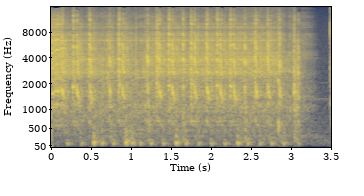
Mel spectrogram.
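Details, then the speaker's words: 2018 Trailmaster 150 XRX, cranked with brake pedal pressed: chugging about five times a second with weak sputtering that never catches, then dies; known carburetor fault, carburetor being replaced. "But if you push on the brake pedal, it'll crank, or it'll try to crank. Now you hear that? This thing will sputter and try to run, but it"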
